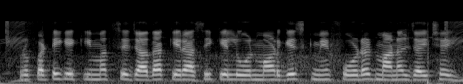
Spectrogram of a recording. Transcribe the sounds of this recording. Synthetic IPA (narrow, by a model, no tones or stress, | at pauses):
pɾoːpəɾʈikekiːmət̪sed͡ʒjaːd̪akeɾaːsikeloːnmɔːɽɡed͡ʒkmẽfʰoːɾɖəɖmaːnəld͡ʒaːit͡ʃʰɛ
